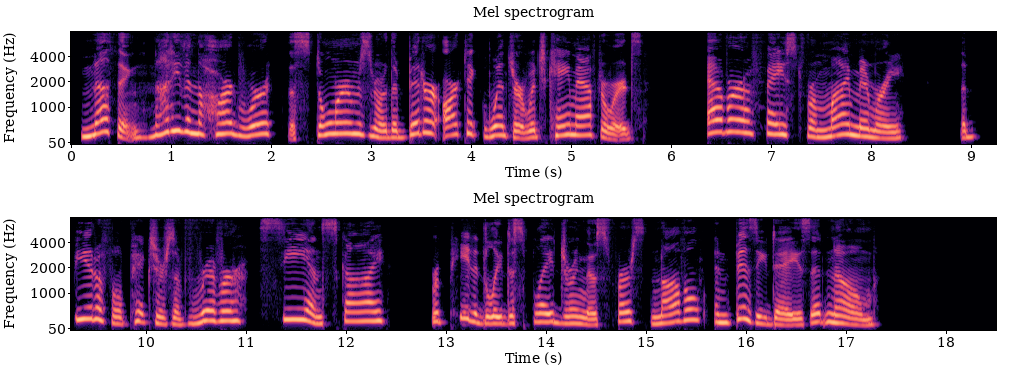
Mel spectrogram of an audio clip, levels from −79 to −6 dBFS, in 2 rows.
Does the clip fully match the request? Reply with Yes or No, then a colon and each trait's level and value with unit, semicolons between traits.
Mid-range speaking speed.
No: slow, 130 wpm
